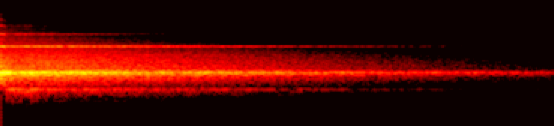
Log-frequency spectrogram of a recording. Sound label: Submarine; Ed Edd n Eddy; Adromulus Pack; EEnE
